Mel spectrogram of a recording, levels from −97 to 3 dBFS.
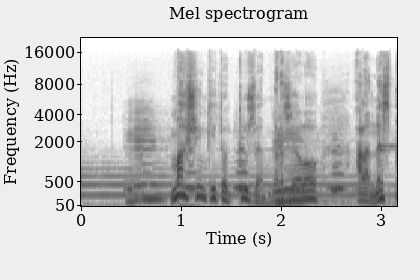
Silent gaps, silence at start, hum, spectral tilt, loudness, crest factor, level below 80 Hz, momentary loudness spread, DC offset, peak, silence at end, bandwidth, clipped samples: none; 0 s; none; -4.5 dB/octave; -30 LUFS; 18 dB; -56 dBFS; 9 LU; under 0.1%; -12 dBFS; 0 s; 17 kHz; under 0.1%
